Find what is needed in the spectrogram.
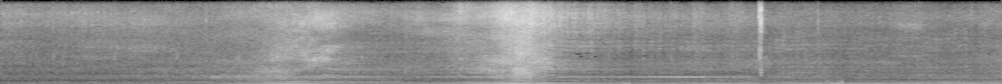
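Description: Road traffic passing close by: two cars swish past, loudest about three and five seconds in, then a low engine rumble from a vehicle nearby.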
